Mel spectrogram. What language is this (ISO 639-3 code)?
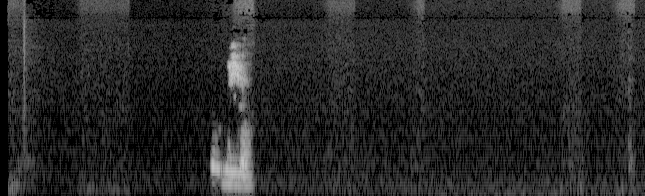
ipk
